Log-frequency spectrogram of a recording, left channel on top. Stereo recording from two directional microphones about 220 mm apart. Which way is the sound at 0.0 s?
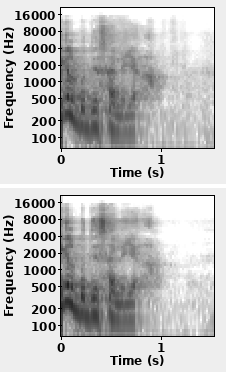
55° right (ahead or behind).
